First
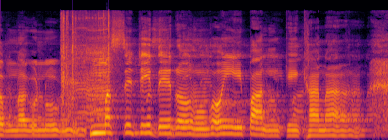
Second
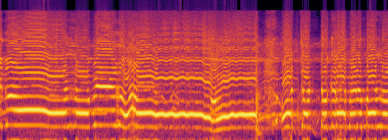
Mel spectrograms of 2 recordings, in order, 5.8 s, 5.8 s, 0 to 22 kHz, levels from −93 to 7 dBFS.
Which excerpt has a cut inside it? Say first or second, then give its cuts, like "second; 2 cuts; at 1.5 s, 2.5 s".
first; 1 cut; at 1.2 s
